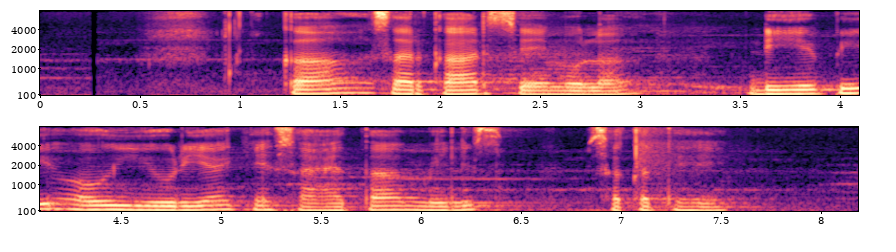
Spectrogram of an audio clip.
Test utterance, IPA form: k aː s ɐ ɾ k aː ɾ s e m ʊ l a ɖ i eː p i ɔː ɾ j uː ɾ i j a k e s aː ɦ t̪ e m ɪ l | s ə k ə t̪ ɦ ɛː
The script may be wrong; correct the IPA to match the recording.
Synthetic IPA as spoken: k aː s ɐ ɾ k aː ɾ s e m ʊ l a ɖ i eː p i ɔː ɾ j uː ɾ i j a k e s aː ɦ t̪ a m ɪ l | s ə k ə t̪ ɦ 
